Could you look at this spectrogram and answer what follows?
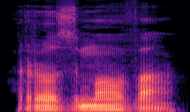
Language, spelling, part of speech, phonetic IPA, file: Polish, rozmowa, noun, [rɔzˈmɔva], Pl-rozmowa.ogg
